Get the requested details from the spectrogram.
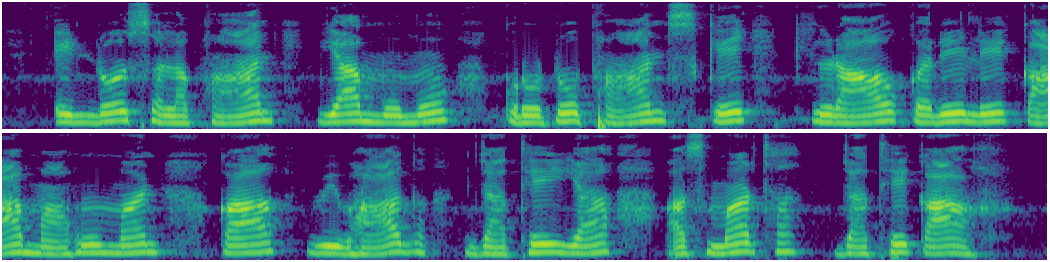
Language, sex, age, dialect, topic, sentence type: Chhattisgarhi, female, 31-35, Central, agriculture, question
